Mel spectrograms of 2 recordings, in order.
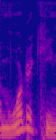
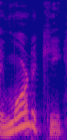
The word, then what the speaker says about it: Mordecai: And how, you know, I was just interested that driving up Wake Forest Road and you see these signs that say Mordecai, but it's Mordecai. You mean the original pronunciation is Mordecai. – Mm-hmm. Mm-hmm. – So if you're not from Raleigh, you don't realize that the pronunciation changed.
